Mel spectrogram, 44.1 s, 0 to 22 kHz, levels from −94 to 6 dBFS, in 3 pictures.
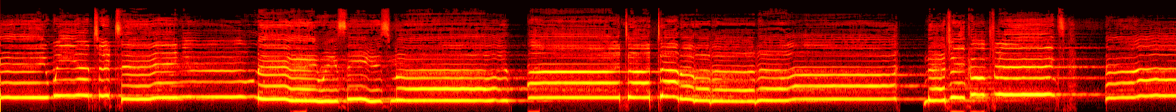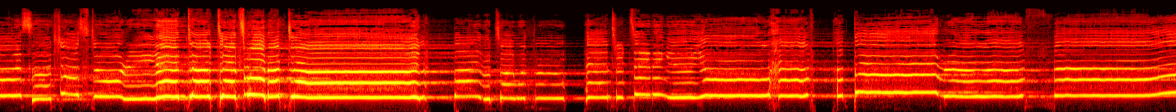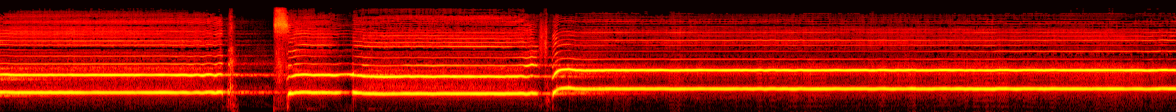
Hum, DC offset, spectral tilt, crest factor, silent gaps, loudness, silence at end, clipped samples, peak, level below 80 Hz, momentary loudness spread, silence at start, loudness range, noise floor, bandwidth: none; under 0.1%; 1.5 dB/octave; 16 dB; none; -16 LUFS; 0 s; under 0.1%; -2 dBFS; -78 dBFS; 11 LU; 0 s; 7 LU; -40 dBFS; 16 kHz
